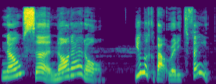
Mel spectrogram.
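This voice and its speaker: A woman's voice: high voice, huge pitch swings, unhurried, soft background music, pitched above the performer's own voice, heavily acted. A woman voicing a sweet, flirtatious shopkeeper with a Southern accent and a syrupy drawl.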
